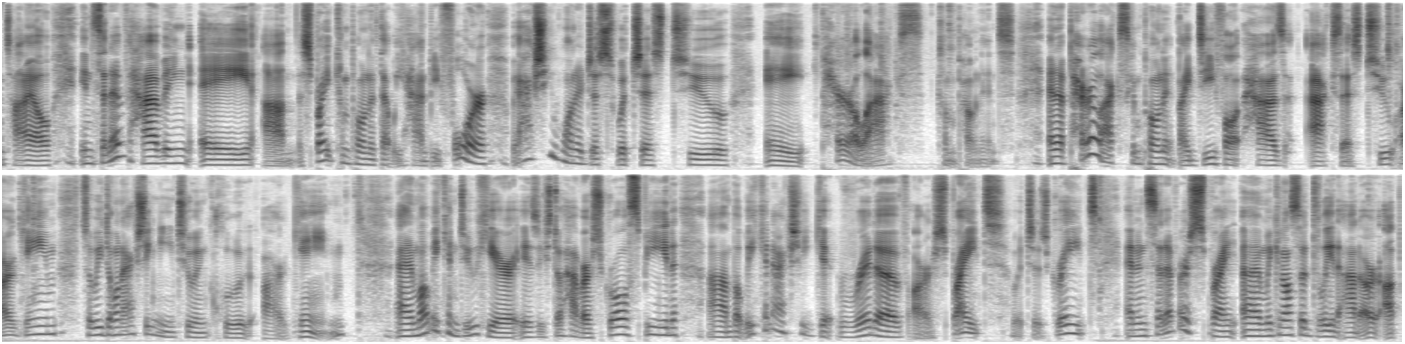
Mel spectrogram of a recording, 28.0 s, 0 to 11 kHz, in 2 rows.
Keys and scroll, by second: 8.6 a, 9.4 Return, 14.2 BackSpace, 25.2 BackSpace.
